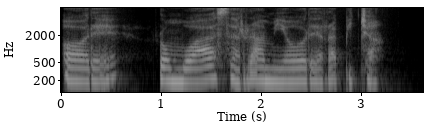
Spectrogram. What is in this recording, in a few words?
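Guarani Female Vox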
